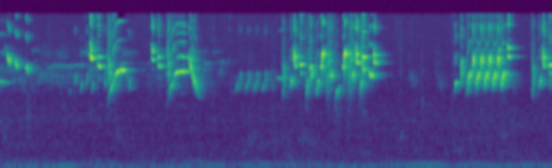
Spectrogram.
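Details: Campero-style song of a European goldfinch, made of bright tinkling trills and quick slurred chirps in several separate bursts, some with repeated ringing notes, over a faint low background hum.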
